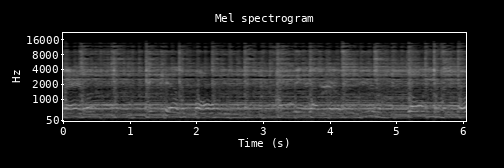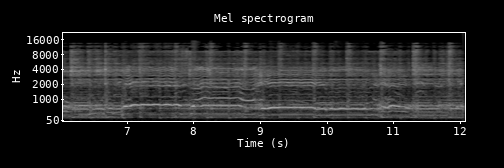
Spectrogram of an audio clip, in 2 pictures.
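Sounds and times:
cajon beat: 0:00.0 - 0:12.0
strummed acoustic guitar: 0:00.0 - 0:12.0.

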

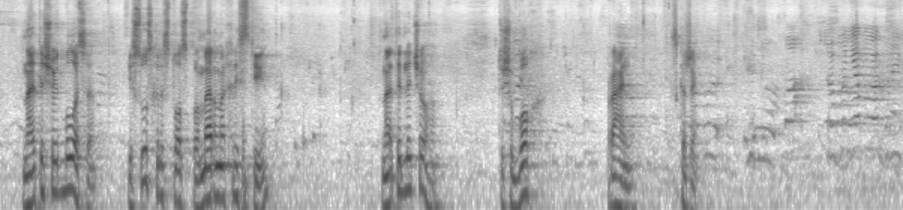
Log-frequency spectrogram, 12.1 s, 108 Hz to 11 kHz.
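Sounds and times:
child speaking in a large hall: 0:00.0 - 0:02.4, 0:06.6 - 0:12.0.

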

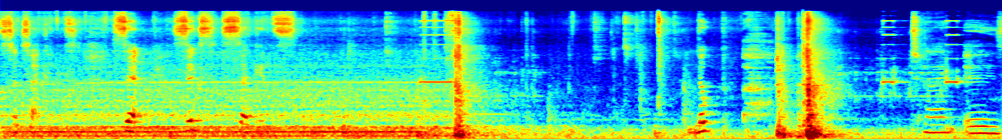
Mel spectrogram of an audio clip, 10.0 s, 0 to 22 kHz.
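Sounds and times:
microwave running hum: 0:00.0 - 0:05.9
microwave end beep: 0:04.1 - 0:04.9, 0:08.8 - 0:09.7.

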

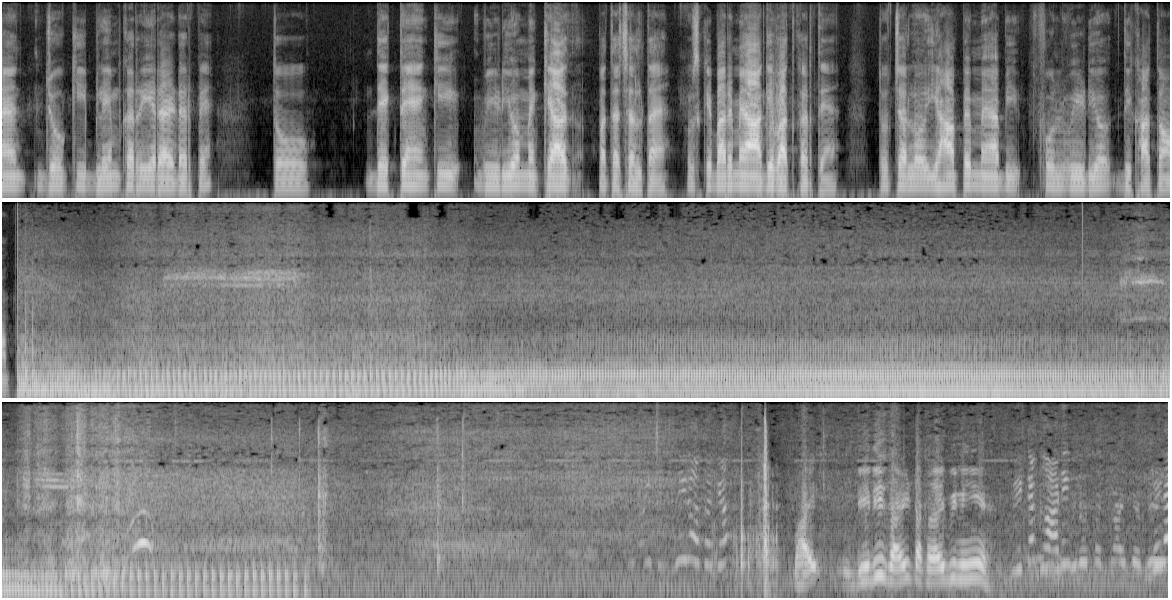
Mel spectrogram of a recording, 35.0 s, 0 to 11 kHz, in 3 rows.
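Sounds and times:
motorcycle engine running: 0:11.8 - 0:30.9.

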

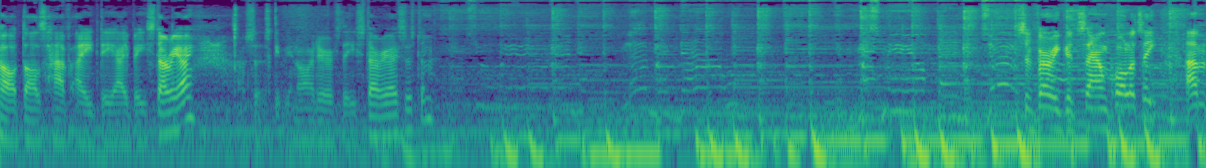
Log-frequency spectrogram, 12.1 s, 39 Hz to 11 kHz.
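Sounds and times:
music with strong bass beat: 0:04.0 - 0:12.0.

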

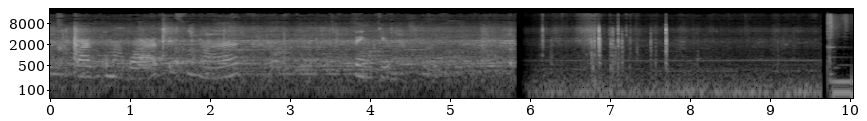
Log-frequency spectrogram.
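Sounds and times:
shopping mall murmur: 0:00.0 - 0:05.8
low steady rumble: 0:06.0 - 0:09.7.

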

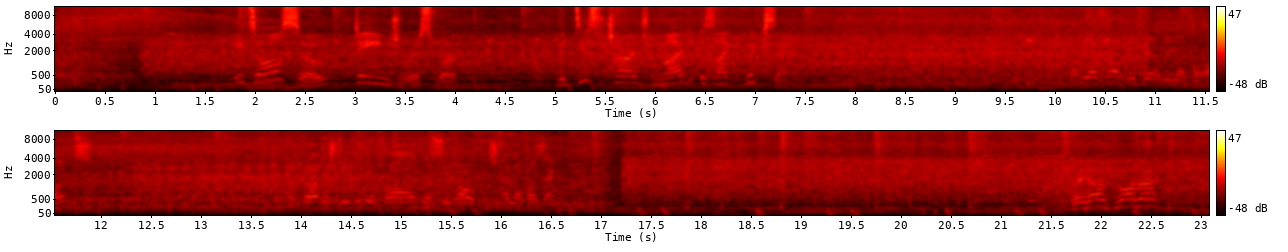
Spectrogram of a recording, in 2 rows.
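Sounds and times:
background music: 0:00.6 - 0:23.0
steady low hum: 0:00.7 - 0:23.0.

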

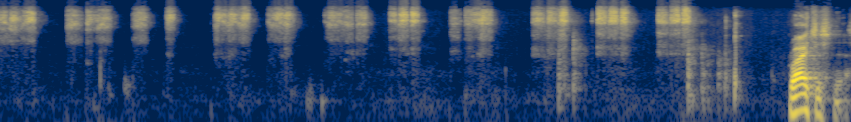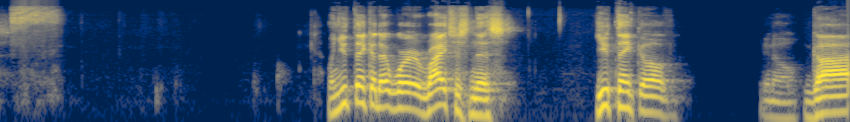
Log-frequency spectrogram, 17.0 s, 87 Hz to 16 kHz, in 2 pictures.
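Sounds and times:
marker writing on paper: 0:00.0 - 0:07.2, 0:08.6 - 0:09.2.

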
